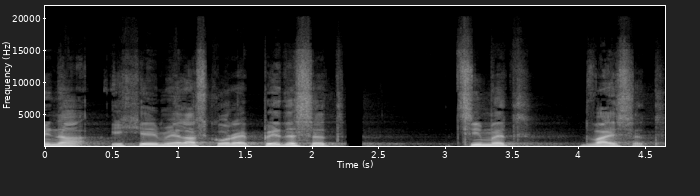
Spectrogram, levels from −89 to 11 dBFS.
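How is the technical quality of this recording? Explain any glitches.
The speech is interrupted once by a gap at a join of encoded pieces. From 2.27 to 2.39 s, about 130 ms of silence cuts in. Separately encoded segments were spliced with their encoder start delay and final-frame padding left untrimmed. The speech stops dead and then resumes where it left off. A waveform shows a flat stretch with slightly softened edges, and a spectrogram shows a clean vertical blank band.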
